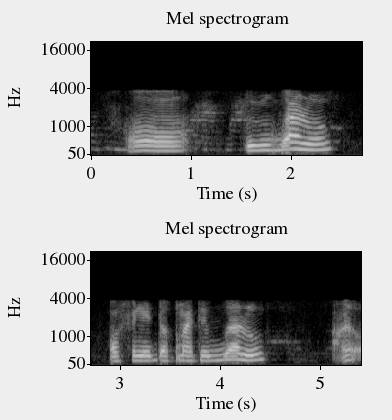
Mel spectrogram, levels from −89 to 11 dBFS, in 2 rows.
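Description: From 0.94 s to 4.77 s the speech turns rougher and more synthetic, with a buzzy quality, while the band stays the same and the sound never breaks. This is an AMR rate drop. The link appears to have weakened, so the network pushed the AMR narrowband codec from its 12.2 kbps mode down to a rate that fits about 5.9 kbps, giving more bits to error protection and leaving fewer to describe the speech. Throughout, nothing above 4 kHz comes through.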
